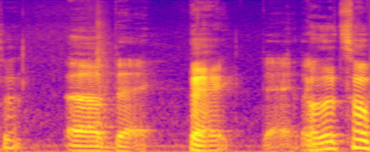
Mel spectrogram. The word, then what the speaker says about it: Beh: I say Beh because it's B-E-H. How do you pronounce it? Bay.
